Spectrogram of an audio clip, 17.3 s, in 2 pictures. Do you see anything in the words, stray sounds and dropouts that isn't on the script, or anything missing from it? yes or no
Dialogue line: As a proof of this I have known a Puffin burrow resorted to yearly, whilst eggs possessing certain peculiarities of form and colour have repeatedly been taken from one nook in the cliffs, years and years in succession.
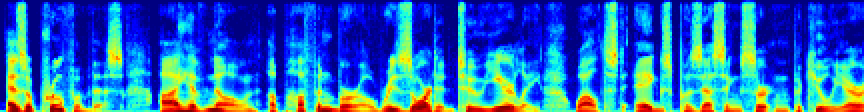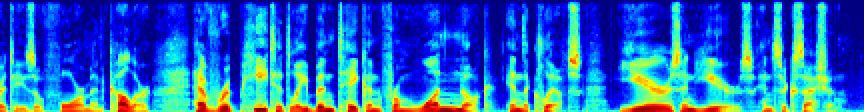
no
